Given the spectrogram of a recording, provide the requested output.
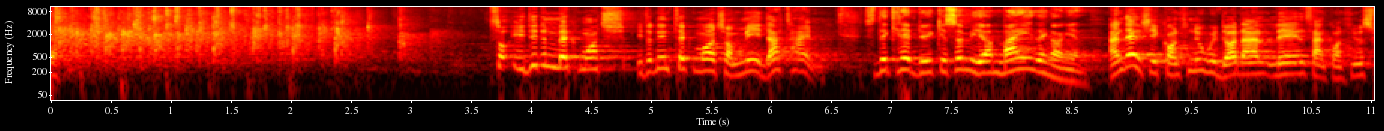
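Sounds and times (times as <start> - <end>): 
clapping: 0.0 - 3.4
speech: 3.7 - 11.0.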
